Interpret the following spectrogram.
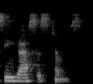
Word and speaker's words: SIGA Systems: If there is a pilot project which is coming to SIGA Systems, I see your name as SIGA Systems. Did I pronounce it right?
